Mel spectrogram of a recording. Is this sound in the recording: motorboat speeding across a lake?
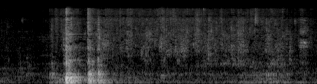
no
